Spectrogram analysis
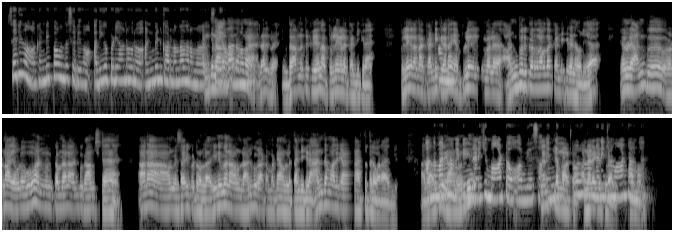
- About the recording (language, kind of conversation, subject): Tamil, podcast, அன்பு காட்டிக்கொண்டே ஒரே நேரத்தில் எல்லைகளை எப்படி நிர்ணயிக்கலாம்?
- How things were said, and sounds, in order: unintelligible speech; in English: "ஆப்வியஸ்சா"; other background noise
